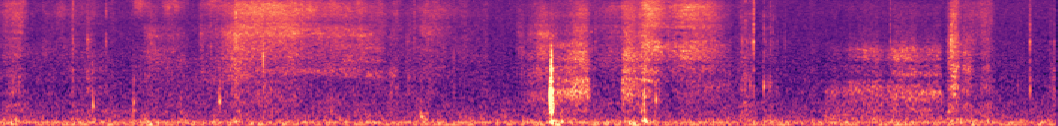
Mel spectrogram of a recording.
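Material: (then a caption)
Paper. A green chisel-tip highlighter makes slow, long strokes across the rows of thin printed table pages in an open softcover paperback book held flat by hand. The result is a quiet, steady papery rubbing with bright swishes as the tip drags across the paper, and one short, sharp tick in the middle.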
